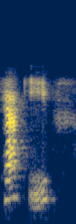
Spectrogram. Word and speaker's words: CACI: named Denise who is a senior manager at kaki which is spelled CACI where she runs the companies disabled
